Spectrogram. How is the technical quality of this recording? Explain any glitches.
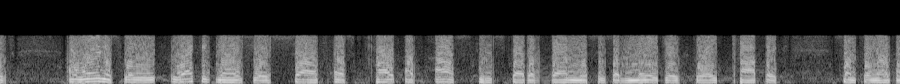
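The quality is poor: the telephone speech is harsh and distorted from start to finish, and on a spectrogram nothing appears above 4 kHz, consistent with 8 kHz G.711 A-law coding. Throughout, mu-law and A-law are mixed up: audio written as A-law is read as mu-law, which scrambles levels, lifting quiet samples so pauses fill with noise. The waveform looks jagged, and the spectrogram shows broadband haze.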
